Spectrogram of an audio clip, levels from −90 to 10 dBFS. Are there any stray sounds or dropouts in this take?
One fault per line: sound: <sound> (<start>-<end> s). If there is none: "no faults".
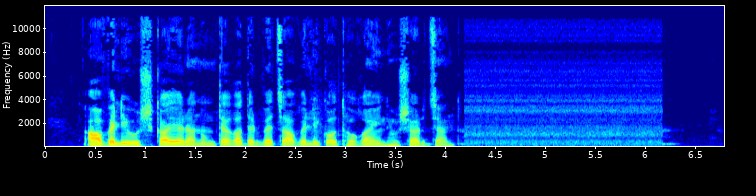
no faults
